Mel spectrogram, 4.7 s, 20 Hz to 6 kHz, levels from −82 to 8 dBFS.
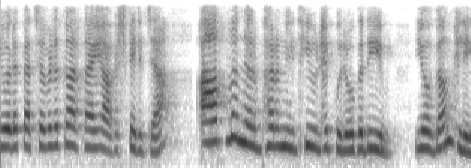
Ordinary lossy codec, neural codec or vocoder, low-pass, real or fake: none; codec, 16 kHz in and 24 kHz out, 0.6 kbps, FocalCodec, streaming, 4096 codes; 5.4 kHz; fake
